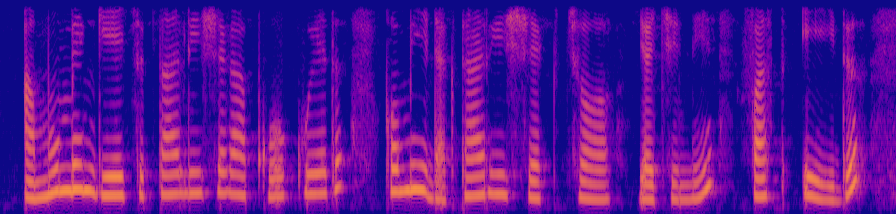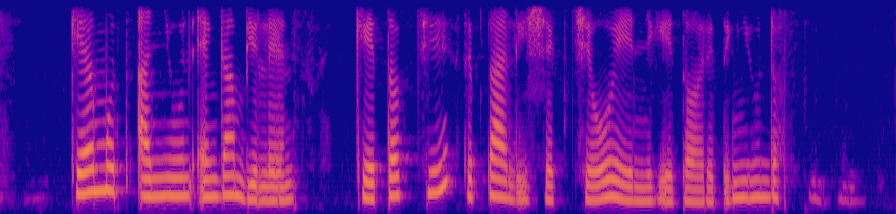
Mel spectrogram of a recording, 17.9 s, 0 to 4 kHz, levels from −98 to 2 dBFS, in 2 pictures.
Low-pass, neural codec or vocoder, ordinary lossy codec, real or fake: 3.6 kHz; vocoder, 44.1 kHz, 80 mel bands, Vocos; none; fake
